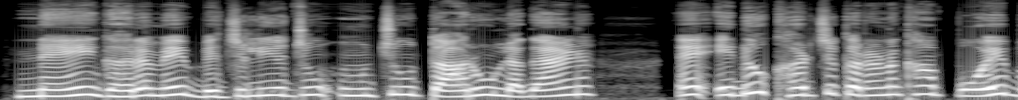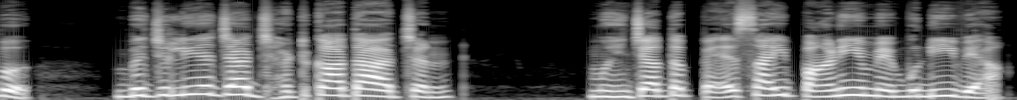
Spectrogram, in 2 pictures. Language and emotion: Sindhi, sad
